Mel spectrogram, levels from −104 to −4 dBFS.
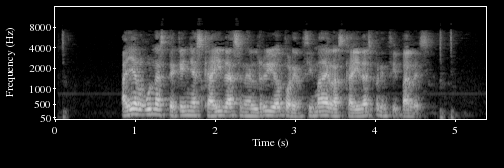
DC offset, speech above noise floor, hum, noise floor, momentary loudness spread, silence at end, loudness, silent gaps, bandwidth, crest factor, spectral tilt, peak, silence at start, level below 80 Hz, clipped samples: under 0.1%; 53 dB; none; -85 dBFS; 9 LU; 0.4 s; -32 LUFS; none; 7.6 kHz; 18 dB; -4 dB/octave; -14 dBFS; 0.1 s; -72 dBFS; under 0.1%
